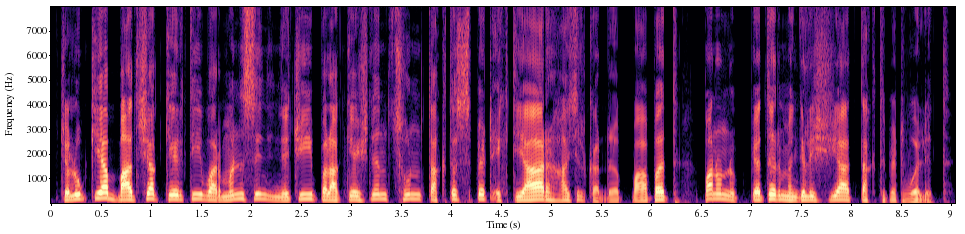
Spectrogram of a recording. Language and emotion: Kashmiri, neutral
